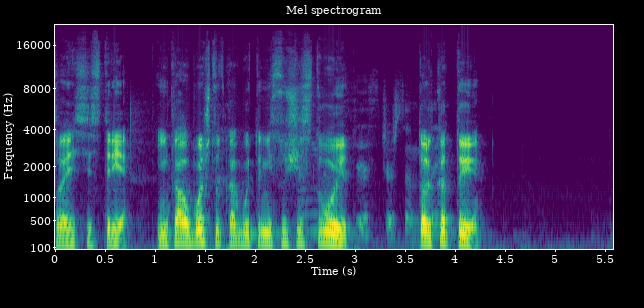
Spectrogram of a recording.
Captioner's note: sighs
